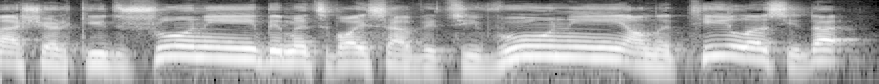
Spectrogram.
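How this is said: It is said in Galician Hasidic pronunciation.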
